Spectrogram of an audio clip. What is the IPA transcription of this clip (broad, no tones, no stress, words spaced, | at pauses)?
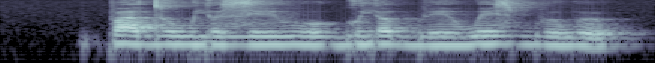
padowjə ze βoɡʊjɜ bewez bɵwɵ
